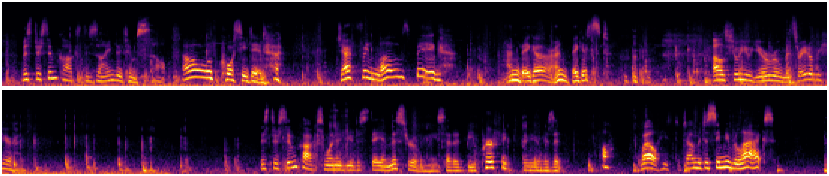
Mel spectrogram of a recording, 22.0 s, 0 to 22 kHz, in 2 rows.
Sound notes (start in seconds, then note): 8.2 Ruth laughs; 11.9 shoes clacking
